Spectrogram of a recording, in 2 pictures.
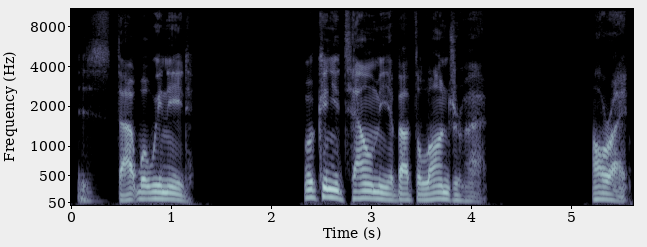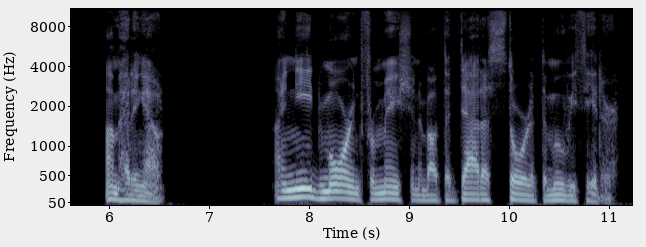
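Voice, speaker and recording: Guy acting as gritty stalker game hero, deep dry close voice, blunt and serious, no nonsense. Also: dry recording, natural voice. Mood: businesslike. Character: determined, blunt male stalker adventurer in a grim zone. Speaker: game protagonist. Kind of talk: video game dialogue voice lines.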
